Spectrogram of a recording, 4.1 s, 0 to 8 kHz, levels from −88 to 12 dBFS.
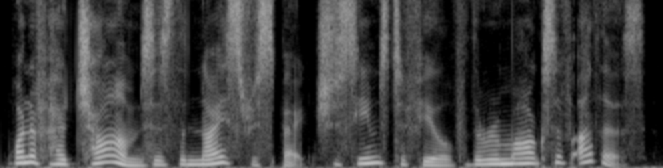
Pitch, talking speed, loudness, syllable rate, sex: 220 Hz, 245 wpm, -18 LUFS, 5.4 syllables/s, female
